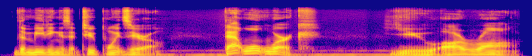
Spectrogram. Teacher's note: When you state a fact, you tend to state it flatly with a falling intonation at the end. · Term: declarative tone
